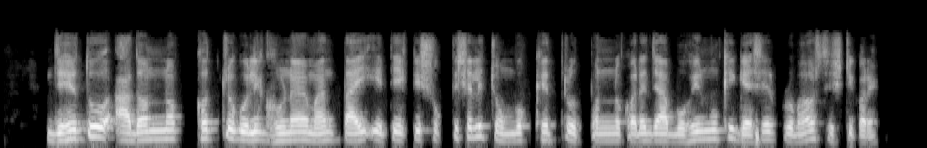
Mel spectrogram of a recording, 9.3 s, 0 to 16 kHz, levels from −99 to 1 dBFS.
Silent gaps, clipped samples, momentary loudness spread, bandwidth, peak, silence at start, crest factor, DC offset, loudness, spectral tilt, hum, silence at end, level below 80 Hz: 1.84-1.97 s, 4.08-4.13 s, 4.42-4.52 s, 5.31-5.35 s, 5.83-5.90 s; under 0.1%; 9 LU; 7.4 kHz; 0 dBFS; 0.5 s; 14 dB; under 0.1%; -16 LUFS; -6 dB/octave; none; 0.5 s; -58 dBFS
